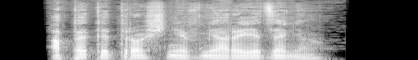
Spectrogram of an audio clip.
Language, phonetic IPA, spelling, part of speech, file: Polish, [aˈpɛtɨt ˈrɔɕɲɛ ˈv‿mʲjarɛ jɛˈd͡zɛ̃ɲa], apetyt rośnie w miarę jedzenia, proverb, Pl-apetyt rośnie w miarę jedzenia.ogg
